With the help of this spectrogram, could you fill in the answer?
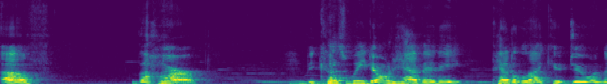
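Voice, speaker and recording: With music in the background, a woman speaks at a very slow pace. Her pitch is fairly high, with ordinary pitch variation. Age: 80s+. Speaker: harp teacher. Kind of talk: interview answer.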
